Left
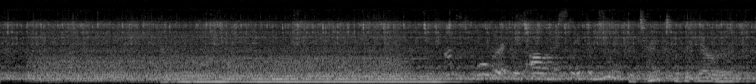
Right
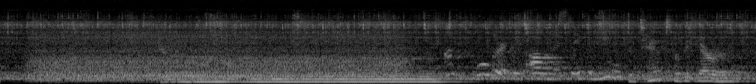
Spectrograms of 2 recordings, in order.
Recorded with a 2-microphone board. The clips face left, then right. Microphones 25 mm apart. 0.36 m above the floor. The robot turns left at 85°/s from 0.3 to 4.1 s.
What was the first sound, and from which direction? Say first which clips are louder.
Singing: left 2 dB; 150° right.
